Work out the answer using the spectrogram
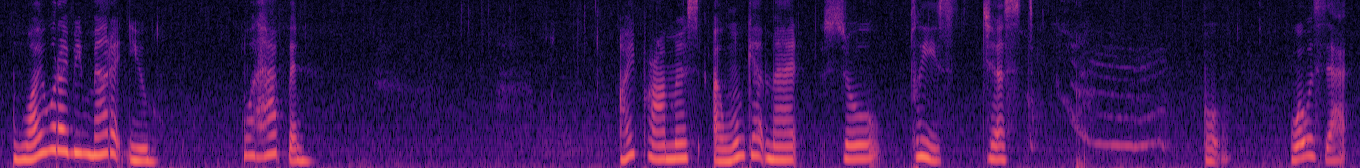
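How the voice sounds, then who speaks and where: A woman's voice: on the high side, warm tone. A woman acting a caring, worried, hesitant partner in a realistic slice-of-life ASMR roleplay. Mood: puzzled, anxious. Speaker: amateur voice actor. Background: rain sound effects.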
